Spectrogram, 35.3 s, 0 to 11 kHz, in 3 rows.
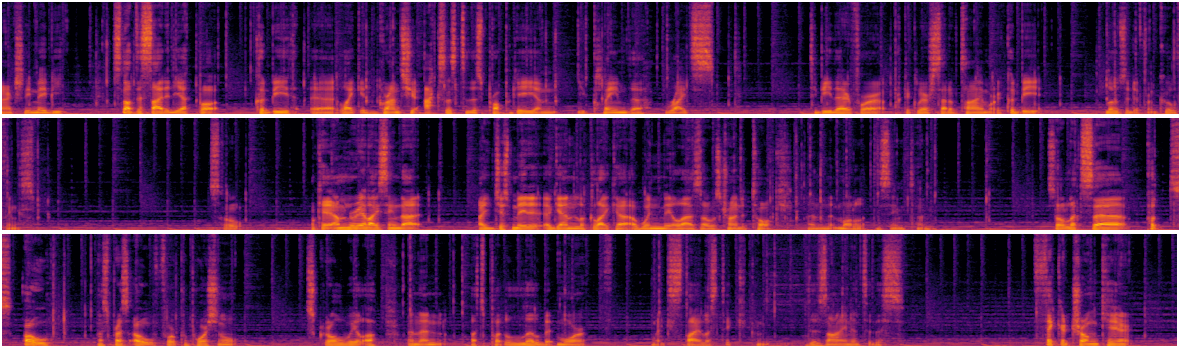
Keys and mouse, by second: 0.0 middle click, 0.9 shift+middle click, 1.4 click, 1.9 shift+click, 2.5 shift+click, 2.8 middle click, 3.4 e, 4.2 s, 5.2 s, 5.7 r, 6.8 g, 7.0 middle click, 7.5 middle click, 8.0 middle click, 8.6 middle click, 9.5 middle click, 9.8 middle click, 10.3 middle click, 10.8 ctrl+r, 11.9 s, 13.0 middle click, 13.9 middle click, 15.1 middle click, 15.9-16.9 middle drag, 17.0 middle click, 17.7 middle click, 18.4 click, 19.3 3, 19.9 shift+click, 20.8 shift+click, 23.8 o, 24.1 middle click, 24.9 g, 28.1 middle click, 28.9 g, 30.0 click, 30.3 g, 31.7 g, 33.8 middle click, 34.4 middle click.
